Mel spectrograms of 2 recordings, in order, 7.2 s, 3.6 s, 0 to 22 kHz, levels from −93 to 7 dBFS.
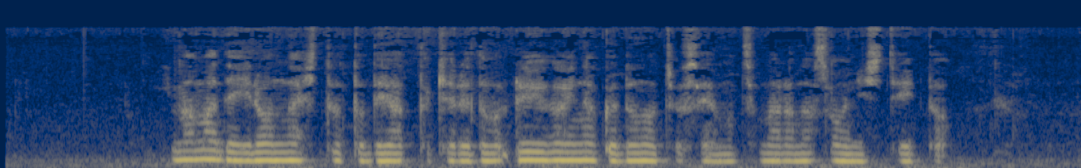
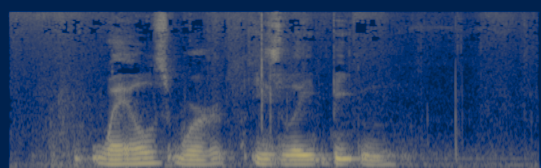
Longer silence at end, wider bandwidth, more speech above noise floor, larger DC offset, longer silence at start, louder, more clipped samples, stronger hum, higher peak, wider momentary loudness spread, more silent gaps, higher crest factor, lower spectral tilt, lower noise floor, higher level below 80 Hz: first, 0.8 s vs 0 s; second, 11.5 kHz vs 16.5 kHz; first, 29 dB vs 23 dB; neither; first, 1.1 s vs 0.05 s; first, -24 LUFS vs -30 LUFS; neither; neither; first, -10 dBFS vs -14 dBFS; second, 10 LU vs 22 LU; neither; about the same, 14 dB vs 18 dB; about the same, -6 dB/octave vs -5.5 dB/octave; about the same, -52 dBFS vs -53 dBFS; first, -52 dBFS vs -60 dBFS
